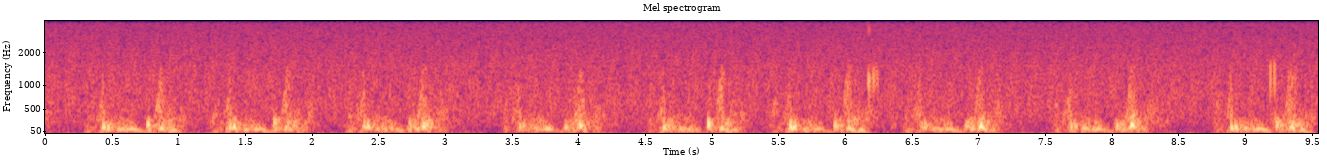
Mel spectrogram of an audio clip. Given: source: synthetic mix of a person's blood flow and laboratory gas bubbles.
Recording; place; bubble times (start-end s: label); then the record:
Doppler ultrasound of blood flow; precordium
6.15-6.28 s: bubbles
9.16-9.50 s: bubbles
From the record:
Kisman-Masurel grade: 122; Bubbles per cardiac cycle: 1 to 2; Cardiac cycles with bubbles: 10 to 50%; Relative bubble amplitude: moderate (0.250 to 0.450); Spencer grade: 2 (many but less than half of the cardiac periods contain bubble signals, singularly or in groups); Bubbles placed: only in the low amplitude regions of the cardiac cycle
